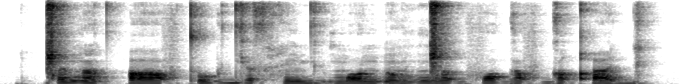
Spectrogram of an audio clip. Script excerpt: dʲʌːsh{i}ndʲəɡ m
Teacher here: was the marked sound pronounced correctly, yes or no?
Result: no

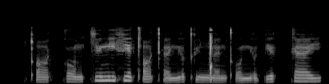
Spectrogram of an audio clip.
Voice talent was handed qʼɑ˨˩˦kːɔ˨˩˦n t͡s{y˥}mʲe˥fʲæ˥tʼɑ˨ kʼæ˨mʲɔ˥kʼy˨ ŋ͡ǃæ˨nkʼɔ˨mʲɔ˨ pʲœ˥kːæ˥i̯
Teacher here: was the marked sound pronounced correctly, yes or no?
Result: yes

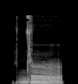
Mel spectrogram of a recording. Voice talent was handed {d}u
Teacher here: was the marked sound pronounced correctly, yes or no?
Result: yes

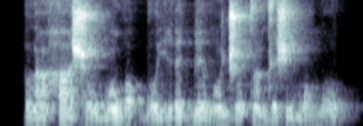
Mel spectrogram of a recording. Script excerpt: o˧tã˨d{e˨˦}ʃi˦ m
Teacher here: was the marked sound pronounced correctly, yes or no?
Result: no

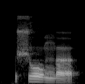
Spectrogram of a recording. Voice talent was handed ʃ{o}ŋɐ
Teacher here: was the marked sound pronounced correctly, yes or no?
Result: yes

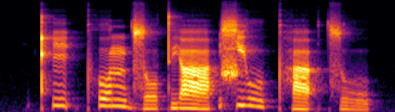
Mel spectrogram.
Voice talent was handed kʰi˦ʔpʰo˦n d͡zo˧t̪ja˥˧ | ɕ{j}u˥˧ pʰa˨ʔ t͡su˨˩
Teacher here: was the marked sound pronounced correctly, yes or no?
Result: yes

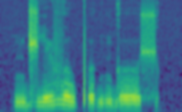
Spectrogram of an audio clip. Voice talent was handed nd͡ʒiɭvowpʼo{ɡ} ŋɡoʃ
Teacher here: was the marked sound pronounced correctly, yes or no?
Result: yes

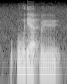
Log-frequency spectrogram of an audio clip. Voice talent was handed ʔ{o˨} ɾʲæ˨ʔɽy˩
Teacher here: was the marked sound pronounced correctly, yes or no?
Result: no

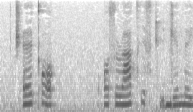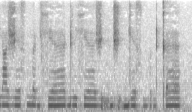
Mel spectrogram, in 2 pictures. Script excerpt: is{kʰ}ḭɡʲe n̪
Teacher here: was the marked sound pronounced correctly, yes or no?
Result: yes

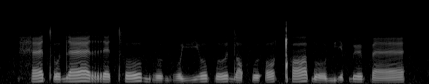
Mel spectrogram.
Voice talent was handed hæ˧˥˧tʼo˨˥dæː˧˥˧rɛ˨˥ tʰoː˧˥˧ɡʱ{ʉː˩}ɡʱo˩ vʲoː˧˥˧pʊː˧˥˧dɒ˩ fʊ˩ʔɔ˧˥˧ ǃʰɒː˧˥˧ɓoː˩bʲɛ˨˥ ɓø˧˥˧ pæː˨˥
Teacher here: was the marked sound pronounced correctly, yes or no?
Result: no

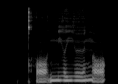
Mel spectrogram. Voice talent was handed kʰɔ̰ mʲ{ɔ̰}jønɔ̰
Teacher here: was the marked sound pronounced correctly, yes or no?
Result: no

